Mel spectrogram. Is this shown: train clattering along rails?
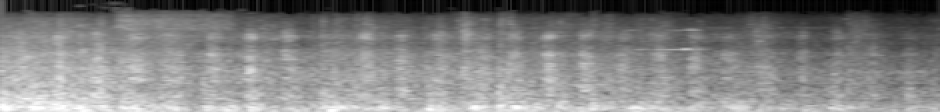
yes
